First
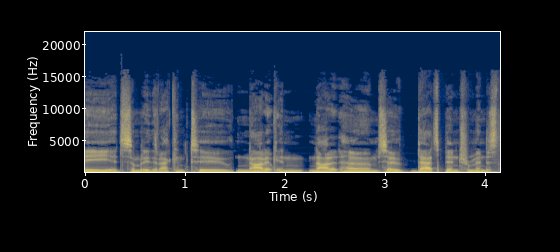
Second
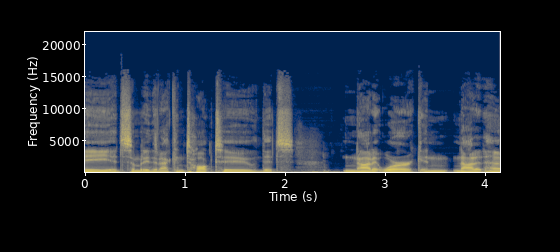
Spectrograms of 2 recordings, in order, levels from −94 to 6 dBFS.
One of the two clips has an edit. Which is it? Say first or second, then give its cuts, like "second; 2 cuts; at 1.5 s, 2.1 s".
first; 3 cuts; at 1.0 s, 1.5 s, 1.9 s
